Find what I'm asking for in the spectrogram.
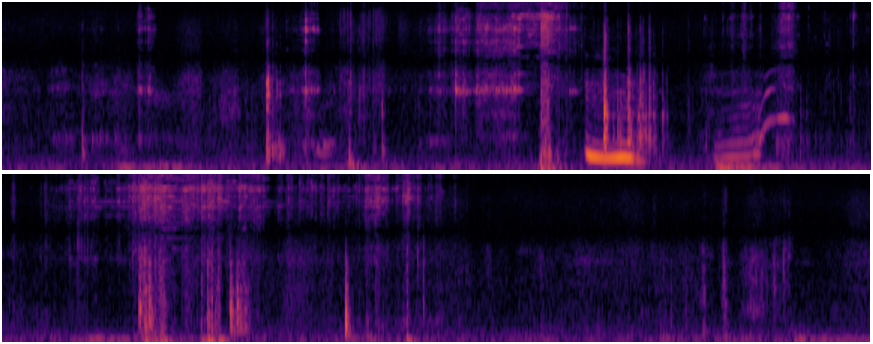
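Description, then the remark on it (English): Keys are put into a cup, clinking and jangling against it in a few bright metallic bursts, with soft rustling and quiet murmured voices in between. “Put the keys in the cup.”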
